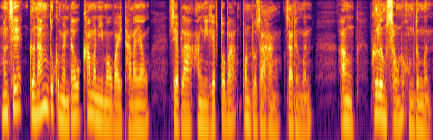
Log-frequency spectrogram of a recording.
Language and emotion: Bodo, fearful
